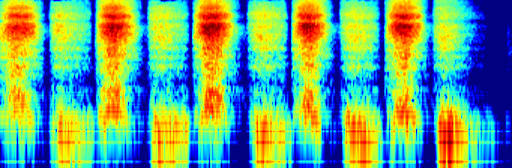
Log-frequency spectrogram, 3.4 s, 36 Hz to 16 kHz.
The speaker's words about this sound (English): I finish with 50 deep, rapid hyperoxygenation breaths, which basically sound like this.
